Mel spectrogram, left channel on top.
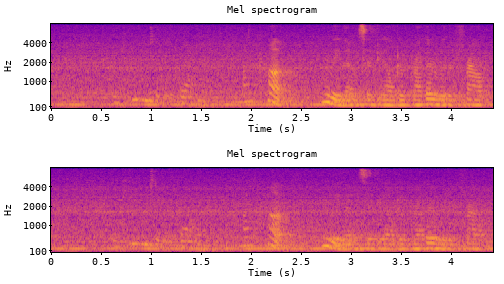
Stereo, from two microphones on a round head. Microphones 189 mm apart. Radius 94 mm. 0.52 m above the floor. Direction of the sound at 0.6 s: Centre (ahead or behind).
